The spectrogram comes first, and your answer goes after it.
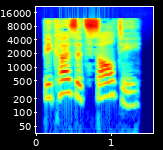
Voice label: english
